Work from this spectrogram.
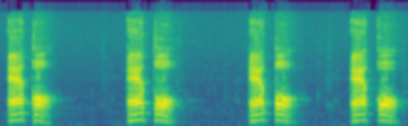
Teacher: The rule of thumb is qalqala of the thick letter like qaf, ta. The sound goes towards fatha.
